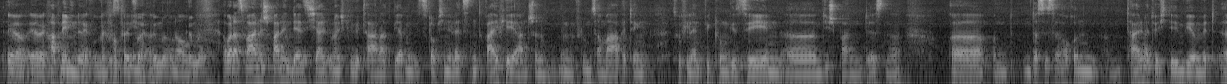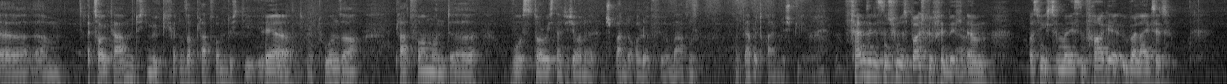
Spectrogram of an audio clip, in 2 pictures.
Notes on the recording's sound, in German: Beim OMR Festival in Hamburg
